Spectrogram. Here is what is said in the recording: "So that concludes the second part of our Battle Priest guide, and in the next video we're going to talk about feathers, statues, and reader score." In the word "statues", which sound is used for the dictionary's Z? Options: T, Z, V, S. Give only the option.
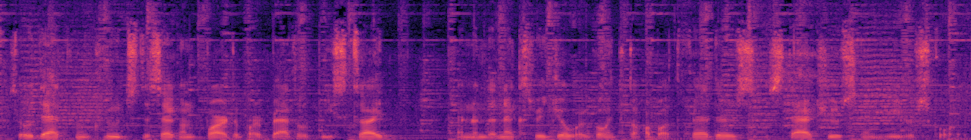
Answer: S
